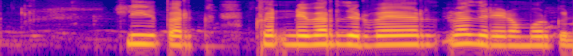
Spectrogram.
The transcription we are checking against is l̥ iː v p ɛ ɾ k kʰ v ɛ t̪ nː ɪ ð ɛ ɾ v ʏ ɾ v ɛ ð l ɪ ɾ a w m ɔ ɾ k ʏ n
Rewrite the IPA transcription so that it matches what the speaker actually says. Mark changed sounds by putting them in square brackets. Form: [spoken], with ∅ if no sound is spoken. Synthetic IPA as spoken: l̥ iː [ð] p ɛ ɾ k kʰ v ɛ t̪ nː ɪ [v] ɛ ɾ [ð] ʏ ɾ v ɛ ð [ɾ] ɪ ɾ a w m ɔ ɾ k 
